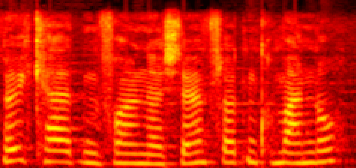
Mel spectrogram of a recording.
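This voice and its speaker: A very mellow, soft-edged voice reads scripted lines as a starship commander. The delivery is formal and military, with faint music behind it. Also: mid-range voice, steady tone, moderate pace.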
